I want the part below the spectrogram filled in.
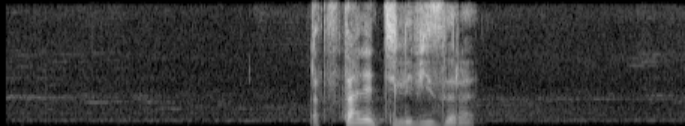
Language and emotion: Russian, angry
